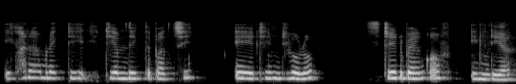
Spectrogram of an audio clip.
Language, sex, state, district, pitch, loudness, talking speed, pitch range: Bengali, female, West Bengal, Malda, 275 Hz, -20 LUFS, 210 wpm, 265-290 Hz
